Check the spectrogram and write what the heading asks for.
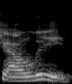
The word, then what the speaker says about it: Xiaoli: So I want to say spelling it does not help. If your name is Xiaoli, I mean, I didn't have any way of pronouncing that. It's Shaoli, but I didn't, so I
